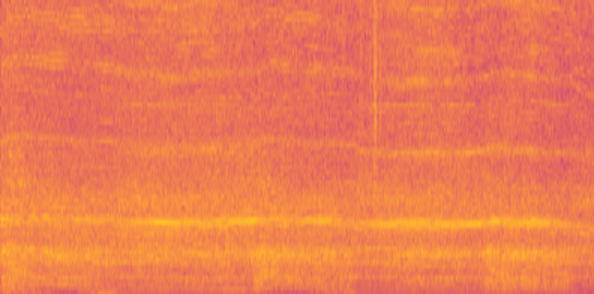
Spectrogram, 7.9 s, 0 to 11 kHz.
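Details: New Dirt Devil Broomy Broom Vac 750 upright (325 W, 50 Hz) with a new belt and bag, pushed over carpet. A smooth, even whirring hum whose pitch barely shifts, with no rattle or strain, normal running of motor and belt.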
